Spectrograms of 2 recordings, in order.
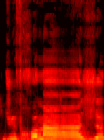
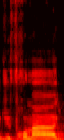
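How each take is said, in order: First: FROMAGE drawn out very slowly, ending "je"; correct soft g. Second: FROMAGE said "fromague", slowly; wrong hard g. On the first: (« fromage » très étiré, finale en « je ») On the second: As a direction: end "fromage" on a hard "gue". (« fromage » prononcé « fromague », g dur) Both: Shown as a demonstration. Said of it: "que c'est du fromage".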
